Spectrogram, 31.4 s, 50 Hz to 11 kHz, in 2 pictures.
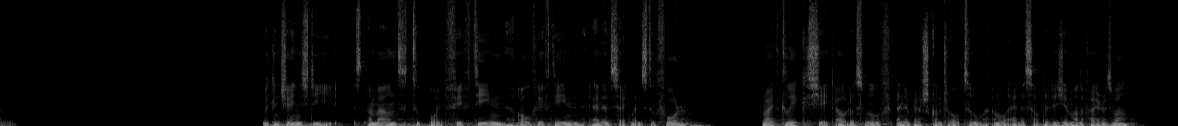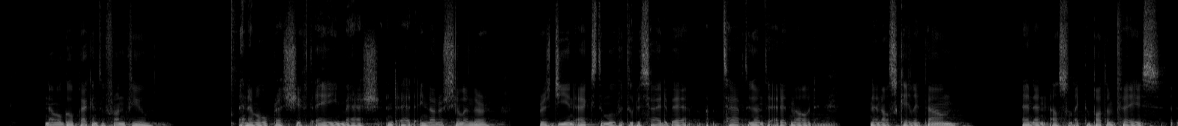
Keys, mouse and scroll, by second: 1.7-4.9 drag, 8.2-9.5 drag, 9.8-10.9 right drag, 10.9 click, 12.4 ctrl+2, 13.9 scroll up 1, 14.0-16.7 middle drag, 16.7 `, 18.7 shift+middle click, 19.5 shift+a, 21.6-22.6 scroll down 2, 22.6 g, 24.4-25.2 shift+middle drag, 25.2 Tab, 26.4 s, 28.8 middle click, 29.7 click, 30.7 s.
